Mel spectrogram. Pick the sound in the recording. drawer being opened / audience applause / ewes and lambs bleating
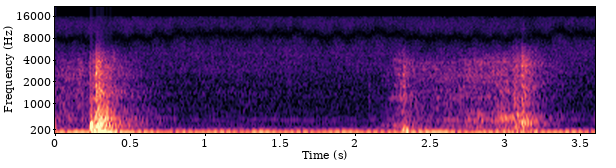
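drawer being opened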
